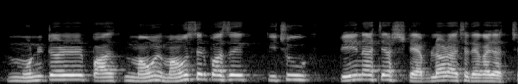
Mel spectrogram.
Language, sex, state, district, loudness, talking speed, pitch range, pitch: Bengali, male, West Bengal, Alipurduar, -14 LUFS, 150 wpm, 170-220 Hz, 200 Hz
